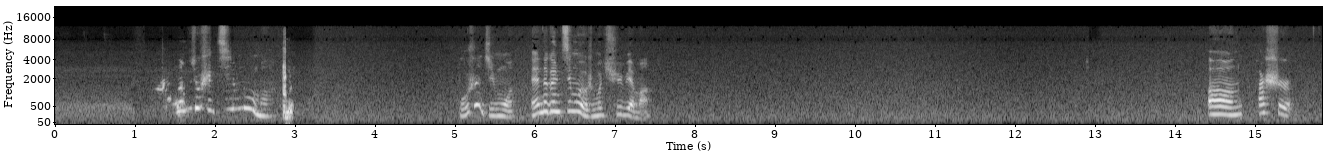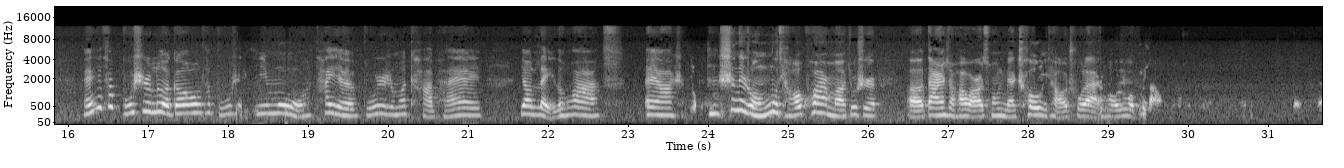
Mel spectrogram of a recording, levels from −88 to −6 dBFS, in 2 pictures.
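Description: From 0.0 to 1.64 s the other side's voice is leaking through faintly underneath, likely loudspeaker echo the canceller failed to remove. From 1.18 to 1.7 s speech is suppressed in double talk: the talker drops by about 20 dB, likely as the canceller turns down both voices. Louder leakage follows at 2.83–3.01 s, then suppression at 18.12–18.39 s. Leakage at 23.74–23.87 s runs straight into a short dip at 23.87–23.99 s. The longest suppression covers 29.06–31.68 s, with weaker leakage at 29.16–29.5 s.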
